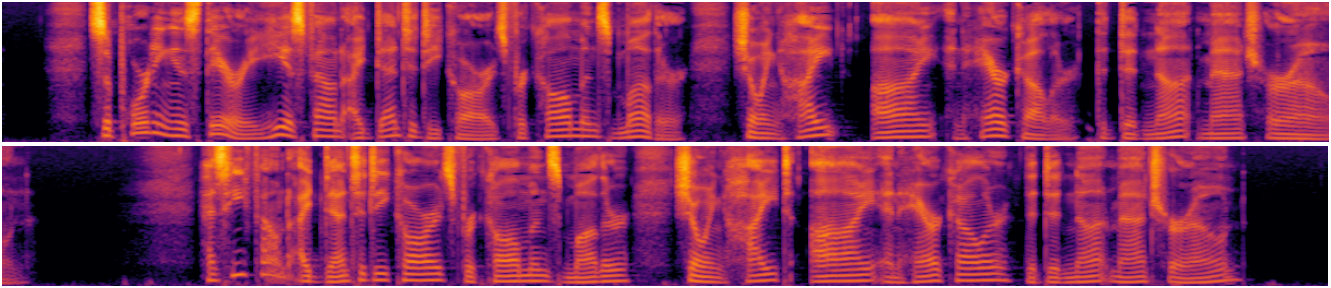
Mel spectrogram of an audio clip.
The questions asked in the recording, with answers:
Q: Has he found identity cards for Kalman's mother showing height, eye, and hair color that did not match her own?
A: Yes, he has found identity cards for Kalman's mother showing height, eye, and hair color that did not match her own.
